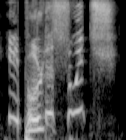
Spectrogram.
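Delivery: very high mock-incredulous voice; mocking squeal. Boss throws the henchman's excuse back, mocking high voice.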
